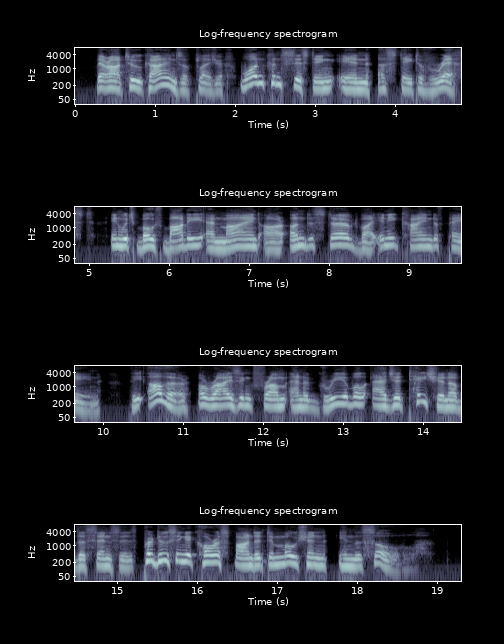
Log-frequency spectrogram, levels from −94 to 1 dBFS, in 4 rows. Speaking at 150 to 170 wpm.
No: slow, 135 wpm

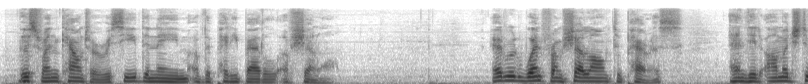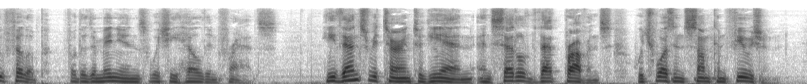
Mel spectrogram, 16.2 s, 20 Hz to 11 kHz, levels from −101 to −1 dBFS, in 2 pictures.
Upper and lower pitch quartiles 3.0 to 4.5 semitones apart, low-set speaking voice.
Yes: average, 3.7 semitones; low, 130 Hz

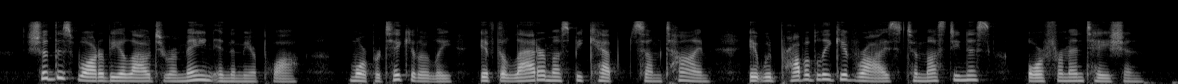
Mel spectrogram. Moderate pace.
Yes: average, 150 wpm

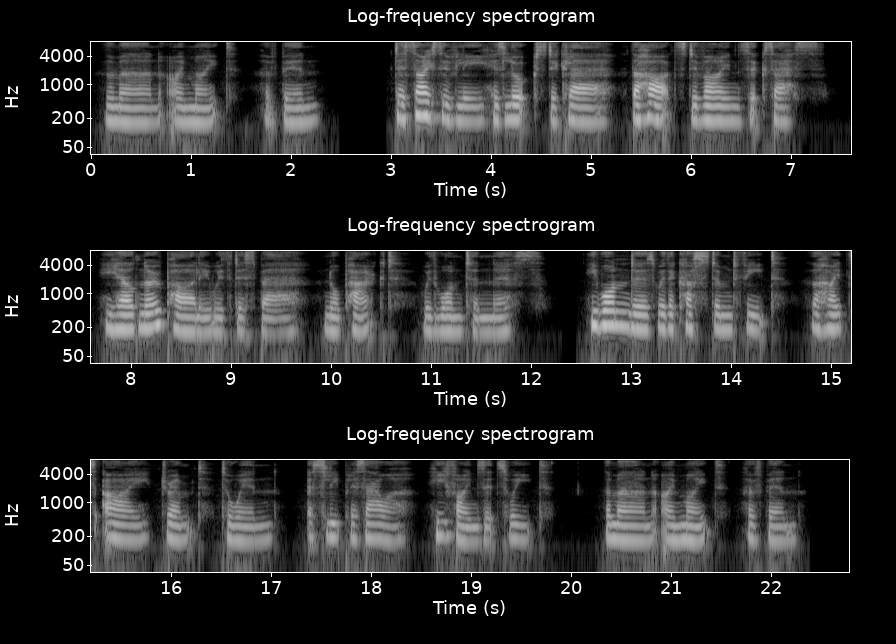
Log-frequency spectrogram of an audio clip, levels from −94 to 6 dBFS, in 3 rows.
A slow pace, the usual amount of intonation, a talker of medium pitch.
No: slow, 130 wpm; narrow, 2.0 semitones; medium, 175 Hz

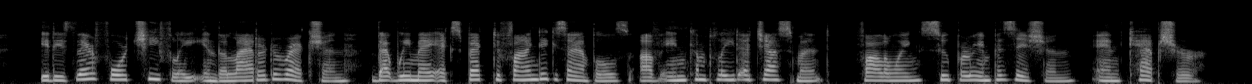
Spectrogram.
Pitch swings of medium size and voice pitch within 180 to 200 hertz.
Yes: average, 4.3 semitones; high, 190 Hz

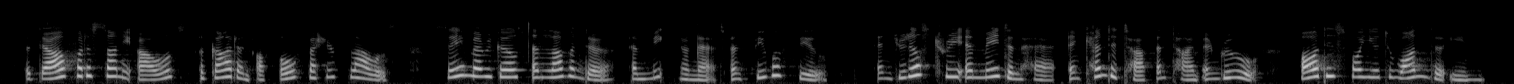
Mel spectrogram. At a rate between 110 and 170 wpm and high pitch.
Yes: average, 155 wpm; very high, 305 Hz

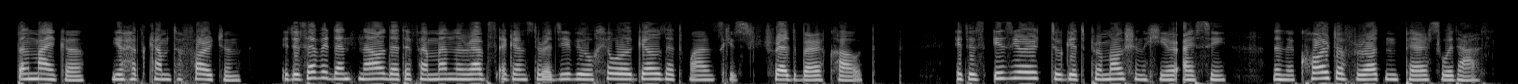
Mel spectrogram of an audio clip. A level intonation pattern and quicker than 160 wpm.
Yes: narrow, 2.2 semitones; average, 170 wpm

